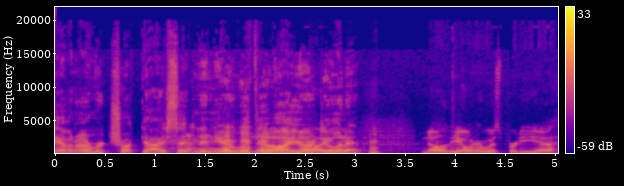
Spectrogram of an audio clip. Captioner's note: laughs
